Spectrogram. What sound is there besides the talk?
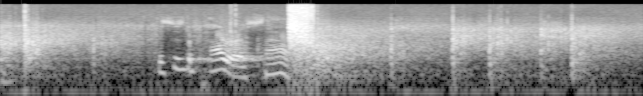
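firecrackers exploding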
